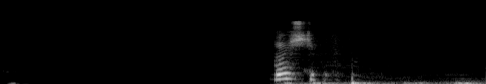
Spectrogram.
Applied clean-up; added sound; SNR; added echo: neural mask model DeepFilterNet 3.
